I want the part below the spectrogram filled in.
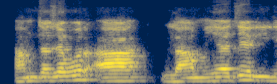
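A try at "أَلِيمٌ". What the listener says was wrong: হ্যাঁ, হামজার উচ্চারণটাকে আরো মজবুত ভাবে, আমরা যেরকম পড়েছিলাম, হামজা হামজা আ আ ই উ, হঠাৎ উচ্চারণ ওইটা যেন ঠিক থাকে।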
